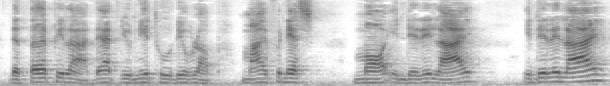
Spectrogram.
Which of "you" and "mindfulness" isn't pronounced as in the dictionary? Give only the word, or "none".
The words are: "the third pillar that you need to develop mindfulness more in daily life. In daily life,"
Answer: mindfulness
